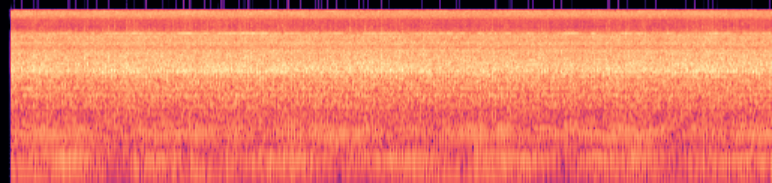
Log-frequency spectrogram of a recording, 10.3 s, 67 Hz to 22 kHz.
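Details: Cummins KTA19 marine diesel with a fault of noise and black smoke: loud, constant, harsh clattery roar at steady speed; the engine sounds rough and the cause is not clear.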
